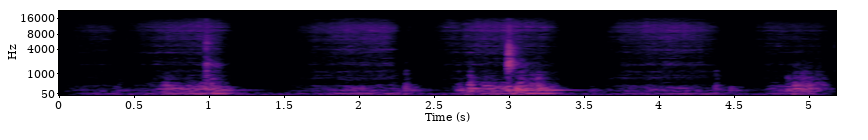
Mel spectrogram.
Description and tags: big object being dragged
